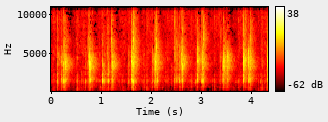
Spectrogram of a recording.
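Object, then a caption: Silicone pop-it fidget toy. A flat, palm-sized rainbow silicone pop-it bubble fidget toy with hollow bubbles is held in both hands close to the microphone while fingertips rapidly press and pop the bubbles. About fourteen short, crisp pops and crinkly snaps come in an uneven rhythm, bright and midrange with almost no low end. Each pop dies away almost instantly.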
